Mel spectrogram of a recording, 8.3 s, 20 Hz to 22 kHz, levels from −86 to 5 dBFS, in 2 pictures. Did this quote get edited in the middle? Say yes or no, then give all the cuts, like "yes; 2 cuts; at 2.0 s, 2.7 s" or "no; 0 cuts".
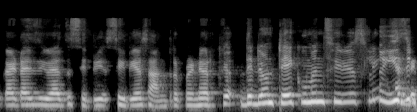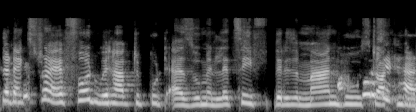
yes; 2 cuts; at 2.3 s, 3.6 s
